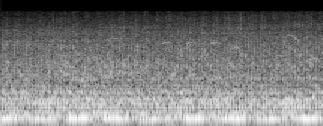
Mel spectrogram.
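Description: Small farm tractor's engine running steadily as it drives along, a low, slightly pulsing drone.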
